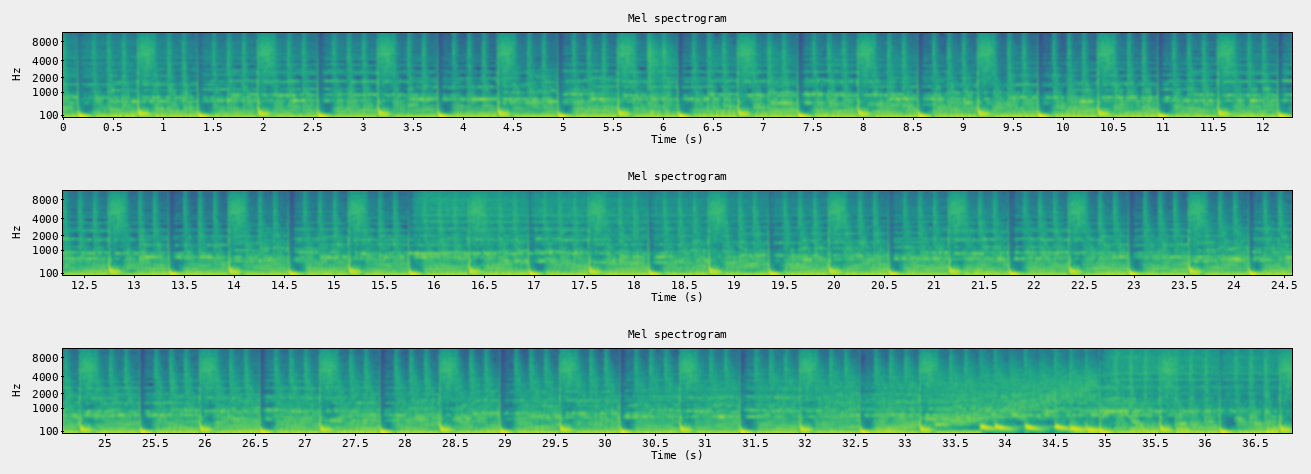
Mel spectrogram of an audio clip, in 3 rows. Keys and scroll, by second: 0.4 KP_3, 2.2-3.0 typing, 3.6 ctrl+KP_1, 6.1 KP_3, 7.8-8.8 typing, 9.6 ctrl+KP_1, 9.9 KP_3, 11.3 KP_3, 11.5 KP_1, 14.4 KP_3, 16.1-18.0 typing, 16.2 Return, 21.1-21.9 typing, 23.9 ctrl+KP_1, 24.6 ctrl+KP_1, 24.9 KP_3, 26.9 KP_3, 34.3 KP_1, 34.9 w, 36.4 g.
